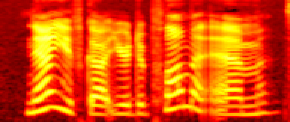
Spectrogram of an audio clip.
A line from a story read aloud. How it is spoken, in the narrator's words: said Uncle Henry, with a laugh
